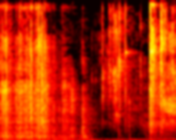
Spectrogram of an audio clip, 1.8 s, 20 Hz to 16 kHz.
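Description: £1 and £2 coins clink and jingle as they are handled and dropped into a pile, close and bright in several short bursts with quiet gaps between.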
